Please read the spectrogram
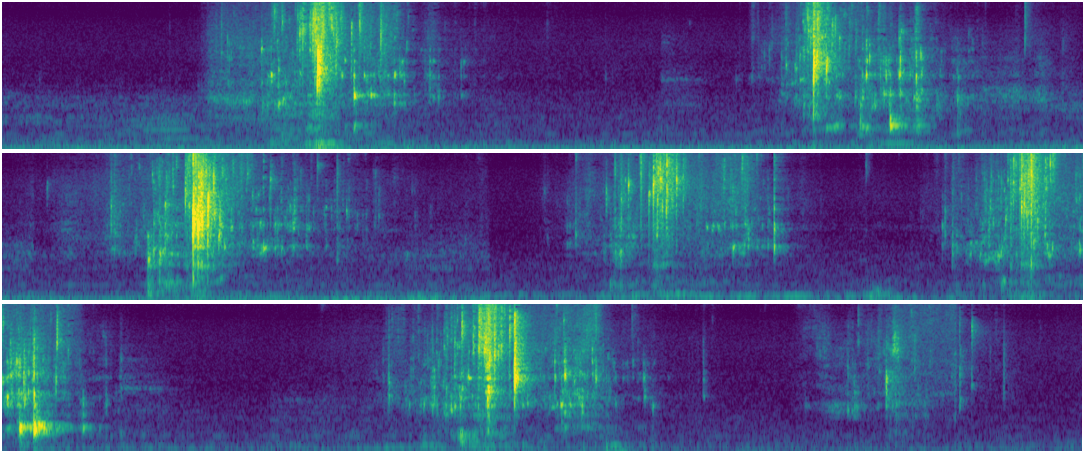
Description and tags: A series of lightly splashing water in my face. Starts with a small amount of water cupped in my hand and then applying it on my face over a sink. This was a single long clip with me refilling my hands but I chopped all that out leaving only the splashes for the most part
